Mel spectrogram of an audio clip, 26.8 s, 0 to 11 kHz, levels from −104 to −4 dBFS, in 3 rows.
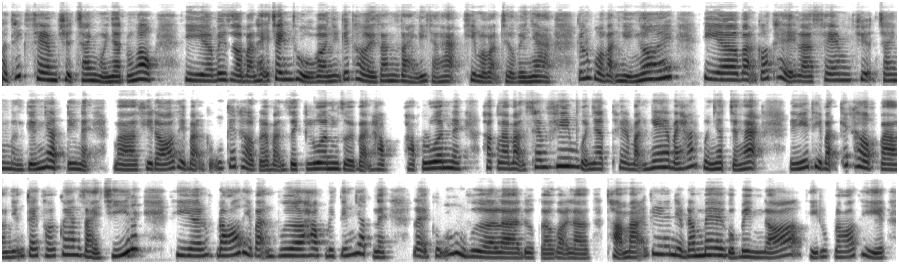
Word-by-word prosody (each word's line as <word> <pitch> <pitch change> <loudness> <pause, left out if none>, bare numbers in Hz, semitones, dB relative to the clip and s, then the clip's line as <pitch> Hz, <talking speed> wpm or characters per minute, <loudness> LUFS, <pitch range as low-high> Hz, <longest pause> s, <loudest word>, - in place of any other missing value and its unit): là - - +2
thích 400 +3 0
xem 275 -10 +4
truyện - - +1
tranh 235 -1 +2
của 190 - +1
Nhật, 195 +2 +4
đúng 225 +4 +3
không? 280 -2 +7 0.3
Thì, 235 -3 +1
ờ, 220 -1 +2
bây 260 +3 +2
giờ 225 -4 +1
bạn 200 -1 -1
hãy 235 - 0
tranh 275 -3 +4
thủ 210 -10 +3
vào 200 0 +2
những 210 +1 -1
cái 280 - -2
thời 220 -10 +2
gian 220 +1 0
rảnh 200 -4 -1
đi 200 - 0
chẳng 190 -5 -7
hạn. 200 +1 -2
Khi 245 - -2
mà 185 -3 0
bạn 180 - -3
trở 185 -4 -3
về 185 +1 0
nhà, 195 -1 0 0.2
cái 295 - -2
lúc 330 -1 0
mà 255 - +1
bạn 215 0 -1
nghỉ 200 -3 +2
ngơi 275 +8 +4
ấy, 365 +2 +5 0.3
thì, 310 -5 0
ờ, 260 -1 +5
bạn 260 -1 +1
có 290 - 0
thể 265 - 0
là 195 -2 0
xem 245 +4 -2
truyện 255 0 -3
tranh 235 -1 -2
bằng 200 -4 -4
tiếng 205 +5 +2
Nhật 270 -2 +3
đi 220 0 0
này. 180 -5 -2 0.2
Mà 185 -2 -1
khi 215 +4 -2
đó 200 +2 +1
thì 245 - 0
bạn 200 -3 -3
cũng 240 - -7
kết 300 +4 -4
hợp 190 -8 -2
là 175 +1 -1
bạn 180 -1 -4
dịch 195 +1 +1
luôn, 225 +1 +4
rồi 185 -5 -1
bạn - - -3
học 195 0 -3 0.2
học 195 +1 -5
luôn 250 +3 +5
này, 230 - 0 0.2
hoặc 260 -1 -3
là 230 -1 0
bạn 225 -4 0
xem 285 +6 -2
phim 320 +1 +4
của - - 0
Nhật, 215 +2 -1
hay 240 - -3
là - - -5
bạn 195 +2 -2
nghe 280 +2 +3
bài 215 -3 0
hát 310 +7 -1
của 255 - -1
Nhật 225 +1 +1
chẳng 190 +2 -3
hạn. 240 0 +4 0.3
Đấy, 230 +6 +1
thì 270 - +1
bạn 215 -2 -1
kết 365 -1 -6
hợp 265 -5 +2
vào 200 -1 +2
những 215 +5 -3
cái 265 -1 -1
thói 255 -2 -4
quen 300 -1 -1
giải 215 -8 0
trí 250 - +3
đấy. - - +3 0.4
Thì, 275 -2 0
ờ, 255 -1 +1
lúc 275 +3 -4
đó 265 +4 +2
thì 335 - 0
bạn 250 -2 -2
vừa 265 +1 +1
học 265 0 +1
được 250 - -3
tiếng 265 +3 -3
Nhật 335 -2 0
này, 205 -1 -1 0.2
lại 255 - -3
cũng 330 +4 -1
vừa 210 -4 +2
là 190 -1 +2
được, 190 0 -5
ờ, 170 0 -3
gọi 180 0 -4
là, 170 -1 -2 0.2
thỏa - - +2
mãn 200 +1 -1
cái 320 -2 -2
niềm 265 -6 +1
đam 255 +2 +3
mê 280 -1 +3
của 185 - 0
mình 210 -1 -1
đó. 190 -1 0
Thì 195 -2 -2
lúc 230 +2 -8
đó 215 +3 -3
thì 195 -10 0
230 Hz, 300 wpm, -23 LUFS, 200-265 Hz, 0.4 s, không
